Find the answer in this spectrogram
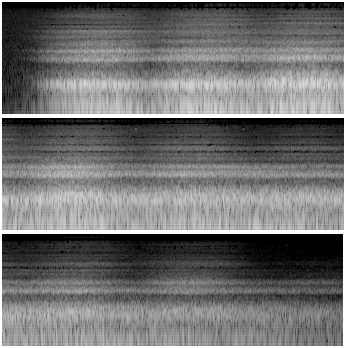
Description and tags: Ghostly Breathing
Would work great in a horror game or horror related project of some kind :D
monster, terror, spectre, phantom, fear, ghost, horror, fearful, sinister, haunted, scary, nightmare, evil, demon, creepy, spooky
